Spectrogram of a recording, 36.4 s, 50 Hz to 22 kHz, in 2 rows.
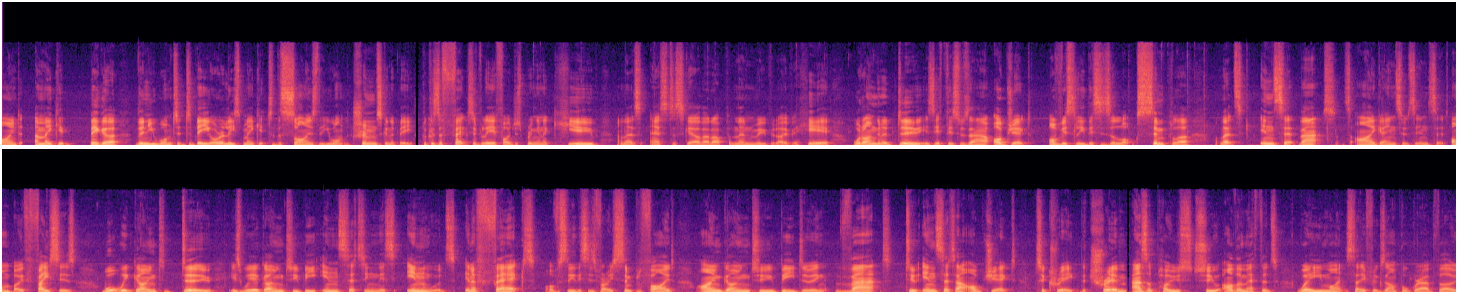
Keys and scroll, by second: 5.4 shift+a, 7.2 shift+a, 8.1 s, 9.3 g, 11.1 g, 13.5 Tab, 15.0 Tab, 15.6 i, 32.1 ctrl+z, 32.9 ctrl+z, 34.2 ctrl+z, 34.5 ctrl+z.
